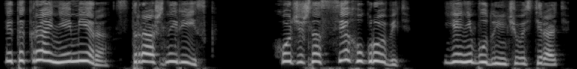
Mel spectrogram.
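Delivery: high, loud, agitated refusal; alarmed protest. Acted. Izergil refusing to erase runes, alarmed. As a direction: protest the terrible risk.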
